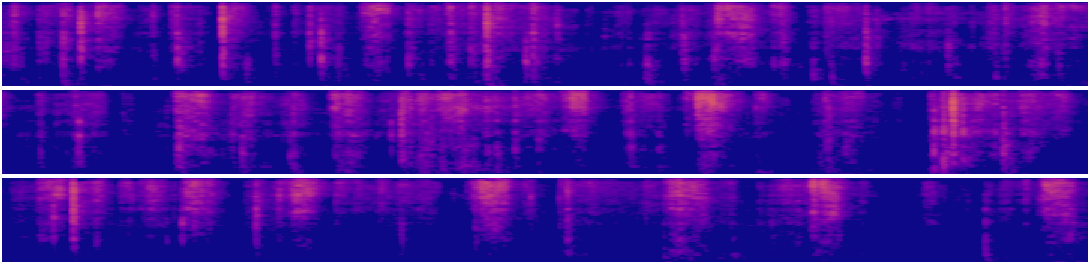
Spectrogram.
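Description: Paper being torn by hand into a decorative edge for a recycled-envelope craft project, heard as a close, steady run of dry crinkly rips and rustles with no talking.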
